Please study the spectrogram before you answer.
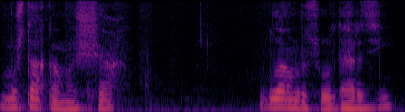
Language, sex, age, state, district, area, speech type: Kashmiri, male, 60+, Jammu and Kashmir, Baramulla, rural, spontaneous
